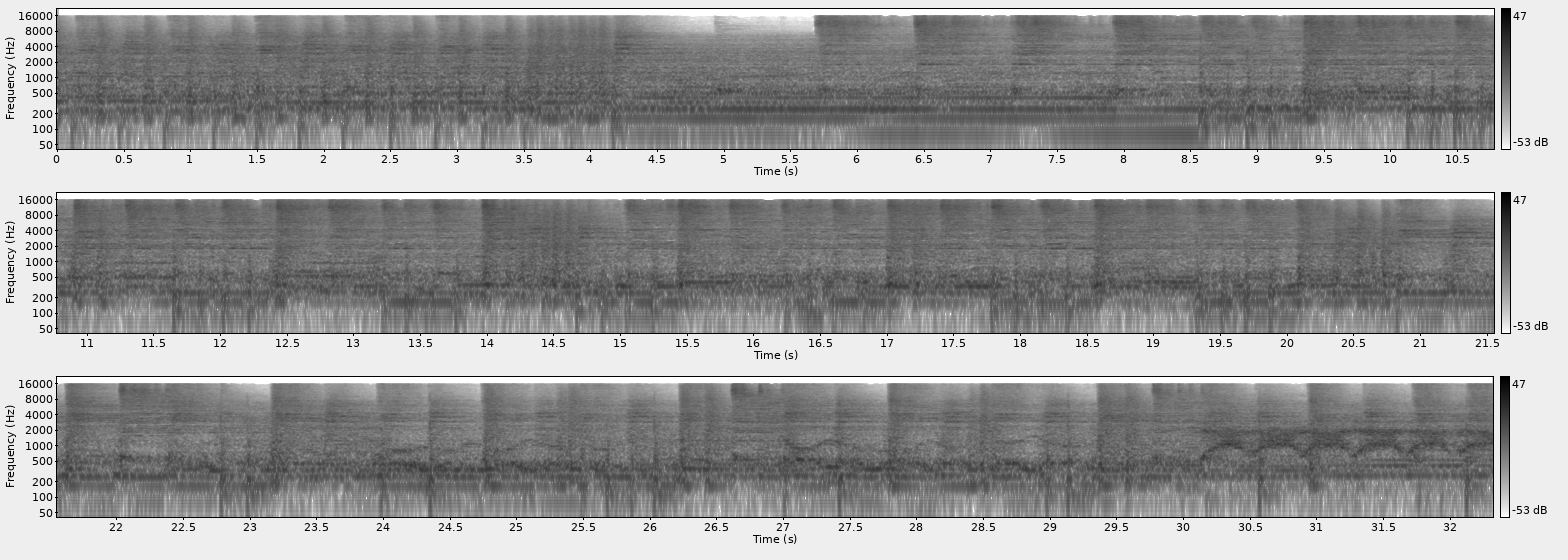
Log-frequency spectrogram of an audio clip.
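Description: A live screamo band playing loud: electric guitar and a drum kit, with drum strikes cutting through dense guitar and low held notes for a few seconds near the start.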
